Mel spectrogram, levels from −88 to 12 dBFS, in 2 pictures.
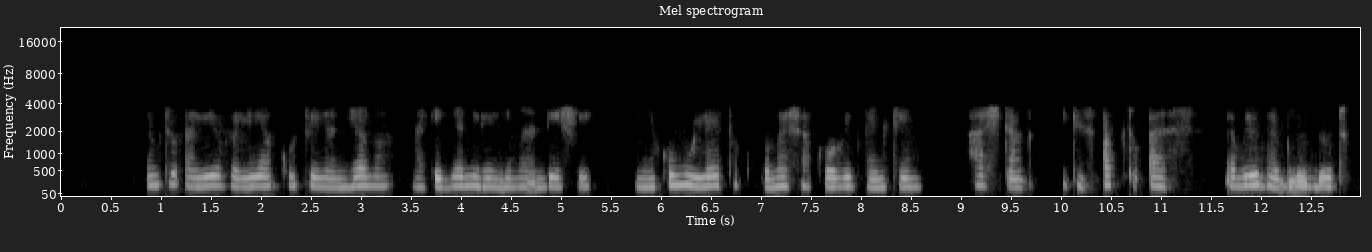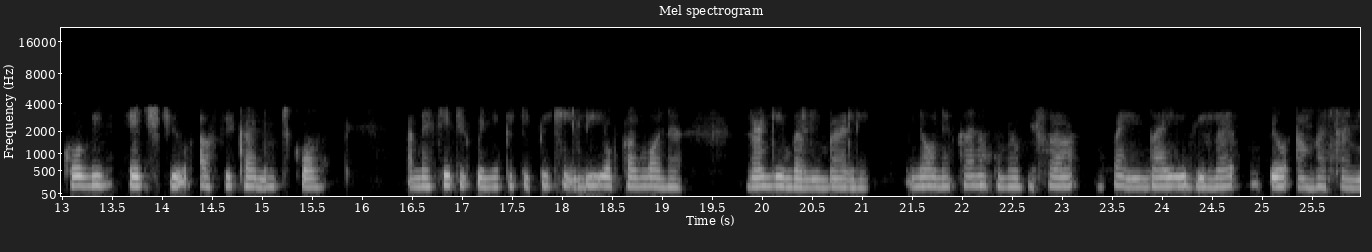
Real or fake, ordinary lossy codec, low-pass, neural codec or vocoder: fake; Opus, 32 kbps; 3.6 kHz; codec, 24 kHz, 1 kbps, SNAC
